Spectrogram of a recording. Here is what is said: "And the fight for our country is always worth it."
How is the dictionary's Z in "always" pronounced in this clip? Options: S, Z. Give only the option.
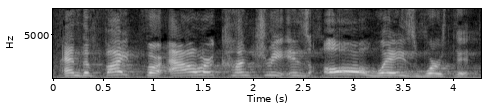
Z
